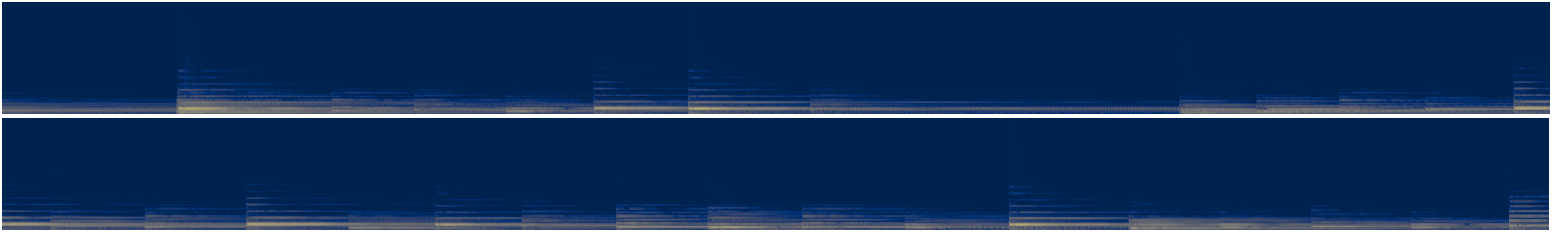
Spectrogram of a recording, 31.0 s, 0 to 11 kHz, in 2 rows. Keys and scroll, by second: 12.0 ctrl+u.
